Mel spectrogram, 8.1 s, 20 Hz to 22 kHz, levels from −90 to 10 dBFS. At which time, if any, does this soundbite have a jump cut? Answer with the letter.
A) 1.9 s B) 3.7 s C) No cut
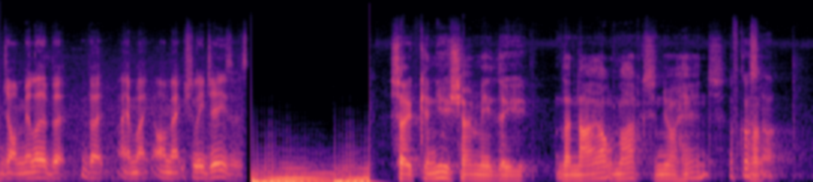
B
